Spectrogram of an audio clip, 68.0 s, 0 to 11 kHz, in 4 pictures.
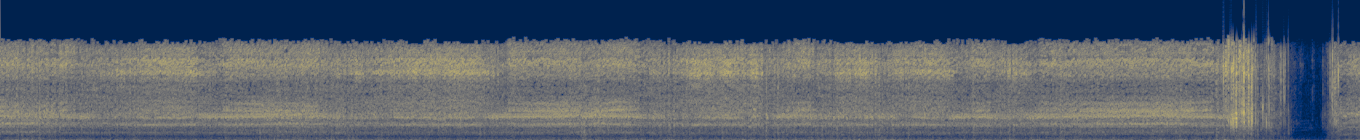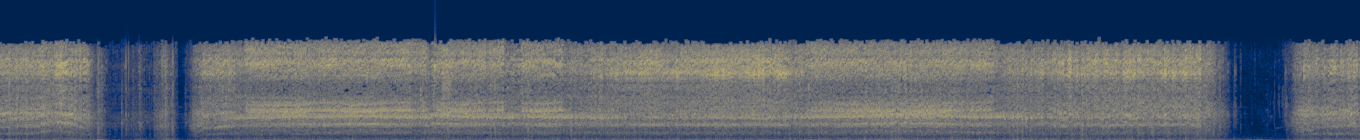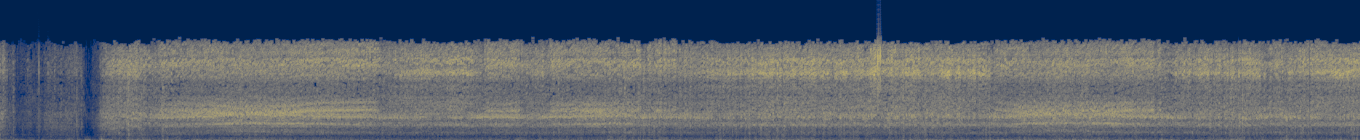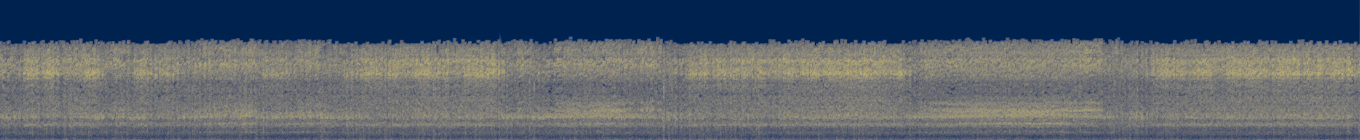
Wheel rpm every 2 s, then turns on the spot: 160, 160, 160, 160, 160, 160, 160, 130, 80, 60, 150, 160, 160, 160, 160, 150, 50, 50, 160, 160, 160, 170, 160, 160, 160, 160, 160, 160, 160, 160, 160, 160, 160, 160.
32-34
